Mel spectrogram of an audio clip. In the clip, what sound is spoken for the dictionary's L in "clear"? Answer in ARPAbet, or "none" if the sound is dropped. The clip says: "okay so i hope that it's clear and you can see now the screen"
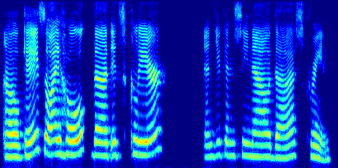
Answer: L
